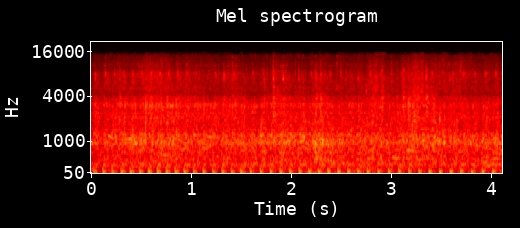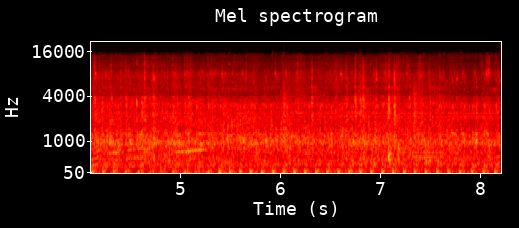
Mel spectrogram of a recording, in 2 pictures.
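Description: A motorcycle engine thumps close and loud in an even, rapid pulse while the bike is ridden along a high-altitude road in Mustang, Nepal, near the Jomsom police check post. There is no talk.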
